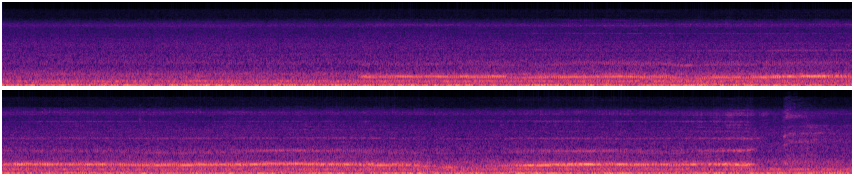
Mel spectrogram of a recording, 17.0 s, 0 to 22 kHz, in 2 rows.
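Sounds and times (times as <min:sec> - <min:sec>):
steady low rumble: 0:00.0 - 0:17.0
long drawn-out burps: 0:13.2 - 0:17.0.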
